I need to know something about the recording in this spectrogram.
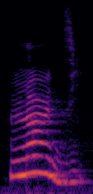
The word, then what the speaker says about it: lundi: Il y a 5 lettres dans le mot lundi. Lundi. U et N ensemble font le son 1. Lundi.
